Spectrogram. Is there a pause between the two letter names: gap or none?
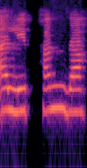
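none. The two names run together without a gap. The speaker calls it right. "बीच में गैप नहीं रखना आपको"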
